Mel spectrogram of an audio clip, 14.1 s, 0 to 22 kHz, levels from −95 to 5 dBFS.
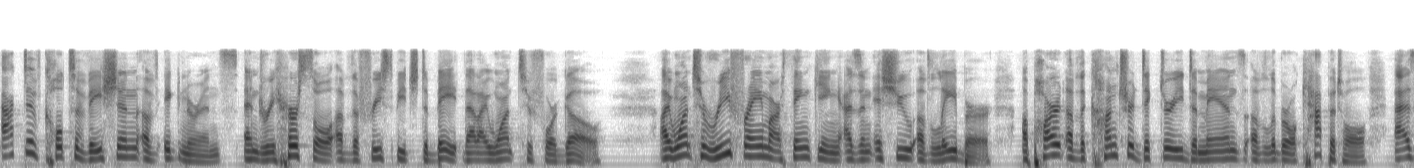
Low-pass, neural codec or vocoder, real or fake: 7.2 kHz; none; real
